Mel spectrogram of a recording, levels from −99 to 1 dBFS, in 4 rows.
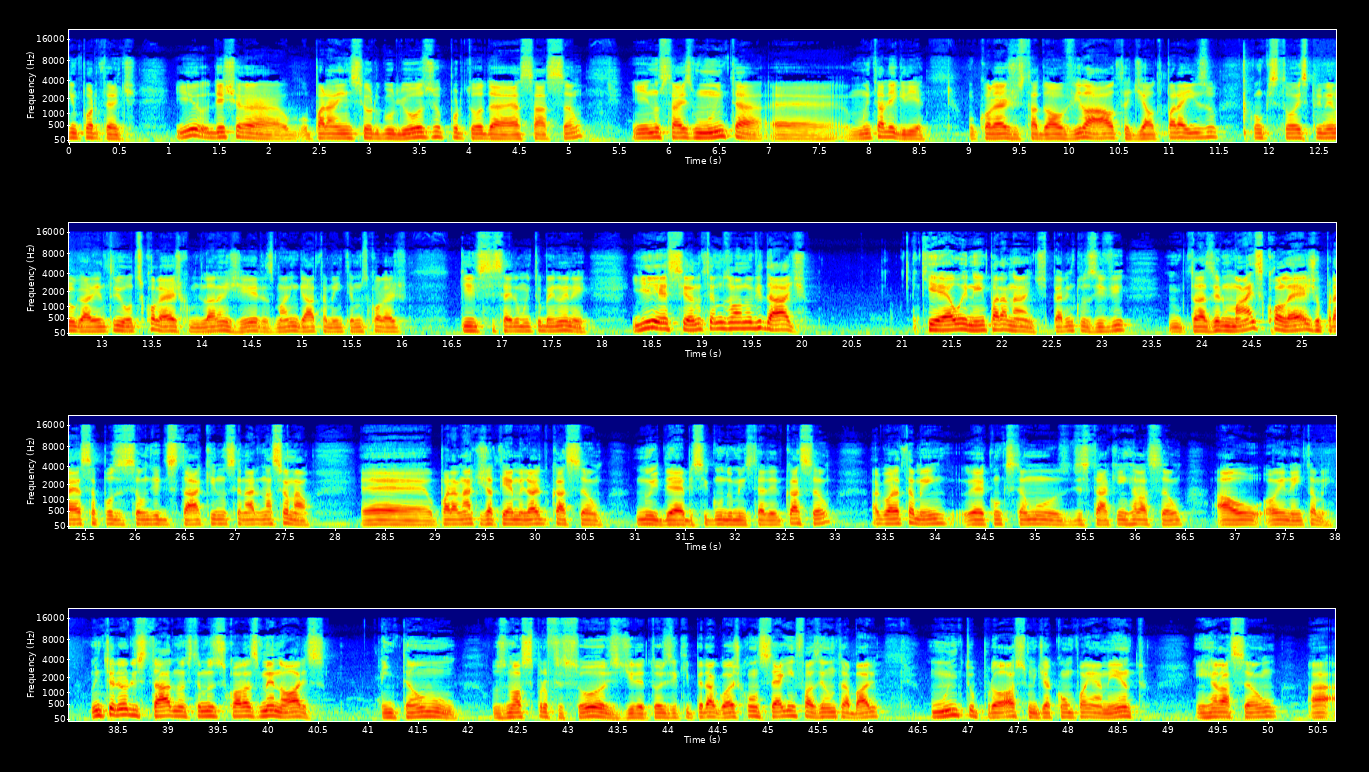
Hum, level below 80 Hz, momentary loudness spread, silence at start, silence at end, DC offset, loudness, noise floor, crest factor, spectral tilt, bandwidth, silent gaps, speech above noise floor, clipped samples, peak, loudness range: none; -46 dBFS; 10 LU; 0 s; 0 s; under 0.1%; -17 LUFS; -49 dBFS; 16 dB; -5.5 dB/octave; 16.5 kHz; none; 32 dB; under 0.1%; 0 dBFS; 3 LU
